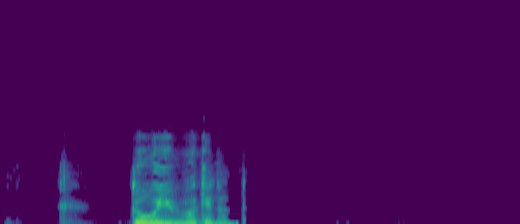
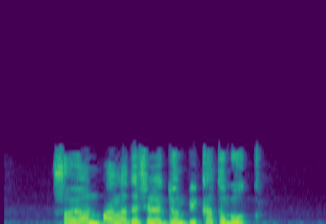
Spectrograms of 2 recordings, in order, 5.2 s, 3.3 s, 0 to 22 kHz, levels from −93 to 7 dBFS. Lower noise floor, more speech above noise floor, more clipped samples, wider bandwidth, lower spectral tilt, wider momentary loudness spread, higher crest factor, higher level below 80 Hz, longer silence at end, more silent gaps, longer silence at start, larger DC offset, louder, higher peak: first, under -90 dBFS vs -64 dBFS; first, over 68 dB vs 50 dB; neither; first, 9 kHz vs 7.8 kHz; first, -7.5 dB/octave vs -5.5 dB/octave; first, 14 LU vs 7 LU; first, 20 dB vs 14 dB; second, -62 dBFS vs -54 dBFS; first, 2.85 s vs 0.8 s; first, 0.99-1.18 s vs none; about the same, 0.6 s vs 0.55 s; neither; second, -23 LUFS vs -14 LUFS; second, -8 dBFS vs 0 dBFS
